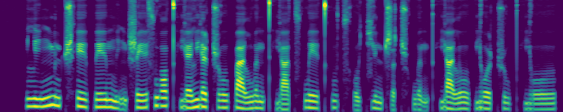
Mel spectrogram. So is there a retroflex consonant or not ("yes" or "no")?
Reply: yes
